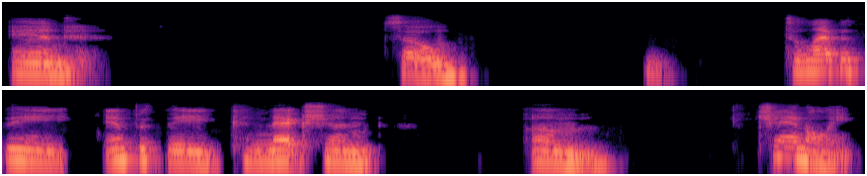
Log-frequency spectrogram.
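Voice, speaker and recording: A woman with a low-pitched voice talks through her spiritual ideas alone, as a podcast host. Her delivery is very slow and reflective. She is halting, often letting a thought trail off before picking up the next. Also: a little mellow, muffled recording. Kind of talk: unscripted spiritual monologue.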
